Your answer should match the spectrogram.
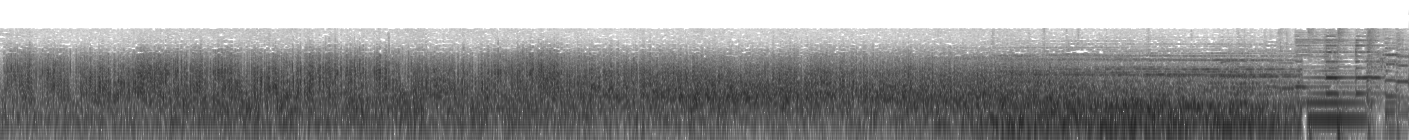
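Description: A massive atomic bomb explosion rolls on as a continuous, heavy roar and rumble, loud and steady for well over ten seconds, with a muffled, dated recording quality and no voices.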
